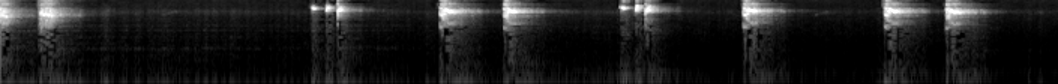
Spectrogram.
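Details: Long-tailed shrike, recorded as master material to train other birds in the dense rolling ngeplong style: short harsh, rasping high notes given singly or in quick pairs, spaced about a second apart with silence between.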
